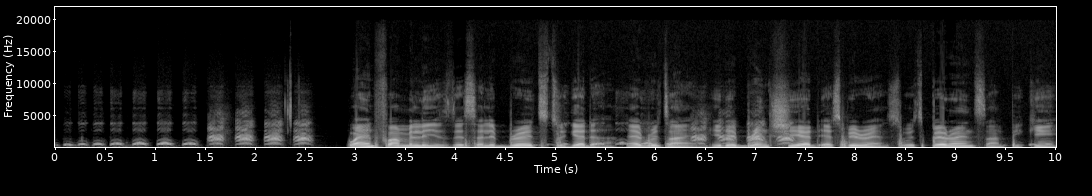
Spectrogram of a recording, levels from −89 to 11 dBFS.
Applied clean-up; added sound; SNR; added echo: neural mask model RNNoise.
